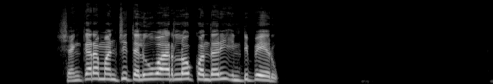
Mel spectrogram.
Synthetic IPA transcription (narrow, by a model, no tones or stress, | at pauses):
ʃɐŋkɐɾɐmɐɲt͡ʃit̪e̞luɡuʋaːɾlo̞ːkond̪ɐɾiːɳʈip̬e̞ːɾu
